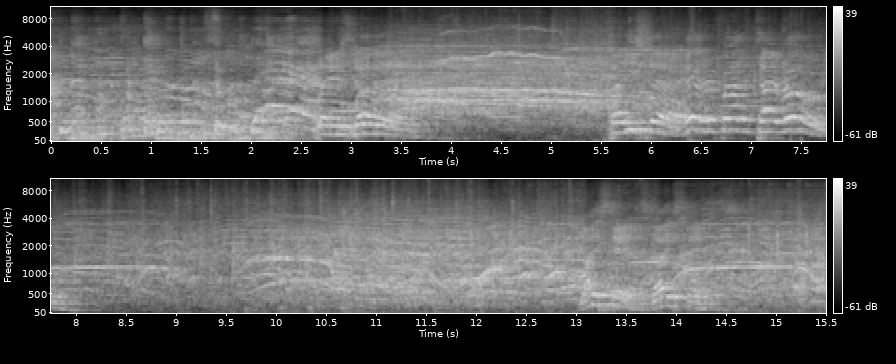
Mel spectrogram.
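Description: A crowd of guests cheers and laughs in a large room.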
